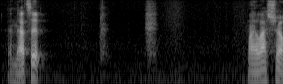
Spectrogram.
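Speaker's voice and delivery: emotional, choked-up voice. Signing off at the end of a last show: getting emotional. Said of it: "I'm getting emotional".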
